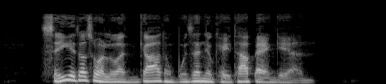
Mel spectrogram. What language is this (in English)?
Cantonese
